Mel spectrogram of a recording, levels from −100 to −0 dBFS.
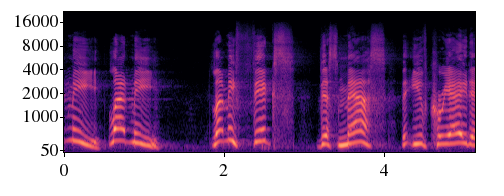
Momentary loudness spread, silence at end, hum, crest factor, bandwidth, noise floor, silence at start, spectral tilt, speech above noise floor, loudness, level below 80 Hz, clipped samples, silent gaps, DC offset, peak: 13 LU; 0 s; none; 18 dB; 13 kHz; -71 dBFS; 0 s; -5.5 dB/octave; 42 dB; -29 LUFS; -84 dBFS; under 0.1%; none; under 0.1%; -10 dBFS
